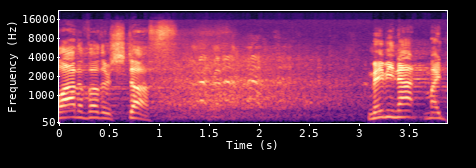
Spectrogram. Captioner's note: laughter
